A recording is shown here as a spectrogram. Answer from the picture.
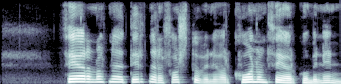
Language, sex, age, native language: Icelandic, female, 40-49, Icelandic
